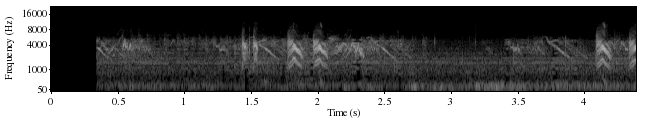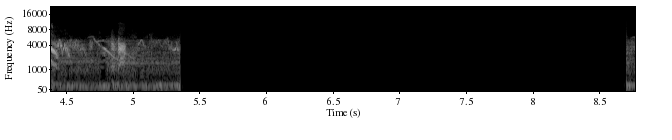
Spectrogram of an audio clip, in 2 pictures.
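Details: Osprey at its ranch nest with a second fish, 23 April 2020: bursts of piercing, downward-sweeping chirps for about five seconds, then silence, with a low background hum.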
